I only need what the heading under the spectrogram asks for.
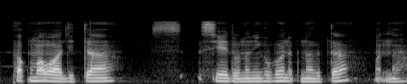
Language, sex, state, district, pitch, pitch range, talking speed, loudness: Garo, male, Meghalaya, West Garo Hills, 150 Hz, 140-155 Hz, 120 wpm, -17 LUFS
